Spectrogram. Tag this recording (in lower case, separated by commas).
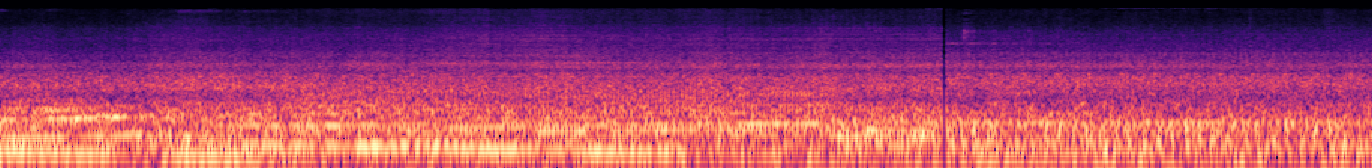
roadway noise, outside, urban or man-made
